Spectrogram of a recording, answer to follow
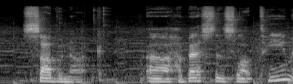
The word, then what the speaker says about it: Sabunak: Sabunak.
